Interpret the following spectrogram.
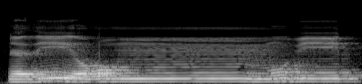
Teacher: റായിൻ്റെ തൻവീനിന് ശേഷമുള്ള മീമിൽ പൂർണ്ണമായും ലയിപ്പിച്ച് മണിച്ചുകൊണ്ട് ഇദ്ഗാം ബിഗുന്ന കാമിൽ നൽകി ഉച്ചരിക്കേണ്ടതാണ്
